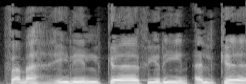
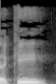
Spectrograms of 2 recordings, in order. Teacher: الذي يفعله ورش ليس إمالة كبرى. هو أقرب إلى الألف · Shown in: first take · Term: إمالة صغرى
